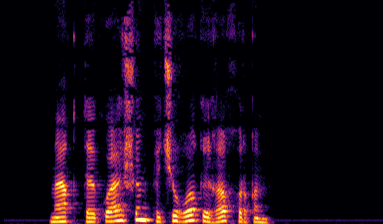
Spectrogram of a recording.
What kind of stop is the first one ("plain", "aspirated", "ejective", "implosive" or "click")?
plain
